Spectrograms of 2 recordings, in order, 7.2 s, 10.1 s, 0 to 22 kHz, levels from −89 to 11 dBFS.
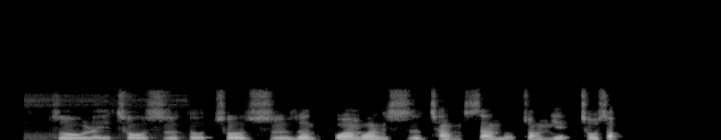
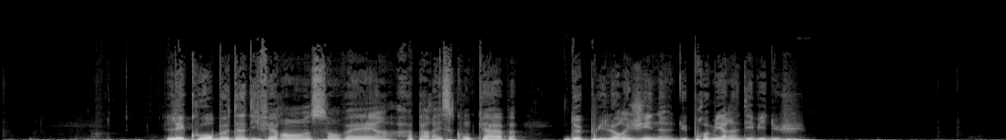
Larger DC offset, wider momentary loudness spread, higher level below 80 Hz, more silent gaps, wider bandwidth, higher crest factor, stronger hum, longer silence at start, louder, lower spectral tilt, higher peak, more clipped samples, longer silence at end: neither; about the same, 8 LU vs 9 LU; second, -66 dBFS vs -22 dBFS; first, 3.25-3.36 s, 5.19-5.23 s, 5.77-5.81 s vs none; second, 8.2 kHz vs 13 kHz; first, 22 dB vs 16 dB; neither; first, 0.55 s vs 0.35 s; second, -28 LUFS vs -17 LUFS; second, -5.5 dB/octave vs -7.5 dB/octave; second, -6 dBFS vs 0 dBFS; neither; second, 1.05 s vs 1.9 s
